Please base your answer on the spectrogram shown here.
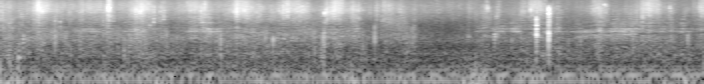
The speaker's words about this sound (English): I'm walking on the track above Carrick Roads.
